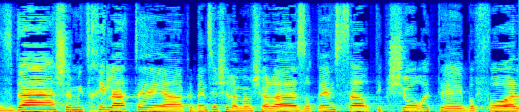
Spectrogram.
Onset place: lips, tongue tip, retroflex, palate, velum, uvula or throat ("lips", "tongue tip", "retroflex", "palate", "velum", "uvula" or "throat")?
lips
